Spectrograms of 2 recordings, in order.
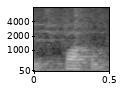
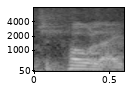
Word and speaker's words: chipotle: I'm using these because they've got the wonderful sweetness works with the chipotle paste in there, or chipotle, depending on how you pronounce it.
